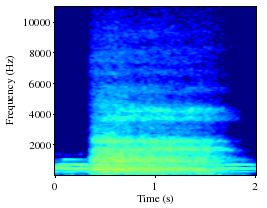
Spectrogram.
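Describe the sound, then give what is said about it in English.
A long exhale during a guided breathing exercise: one steady, breathy rush of air lasting nearly two seconds, with faint sustained tones underneath. “So you feel your belly filling up with all of your special and unique powers. And then breathe out,”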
